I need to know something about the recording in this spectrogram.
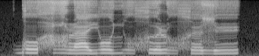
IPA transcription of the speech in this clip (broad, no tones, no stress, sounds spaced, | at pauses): ɡ o h ɑ̤ ɭ æ j o ʎ o̤ x ɯ ɭ o̤ x ø z y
